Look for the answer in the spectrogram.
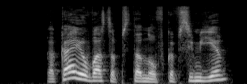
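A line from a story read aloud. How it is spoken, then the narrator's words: Stern question. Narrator (Russian): строго спрашивал капитан Васильев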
